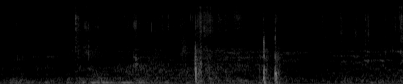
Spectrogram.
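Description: Faint rustling and crinkling of plastic cling wrap being stretched and wound around a person's stomach, with a few small sharp crackles about halfway through.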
